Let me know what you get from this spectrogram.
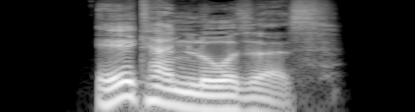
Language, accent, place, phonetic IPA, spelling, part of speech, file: German, Germany, Berlin, [ˈɛltɐnloːzəs], elternloses, adjective, De-elternloses.ogg
- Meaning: strong/mixed nominative/accusative neuter singular of elternlos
